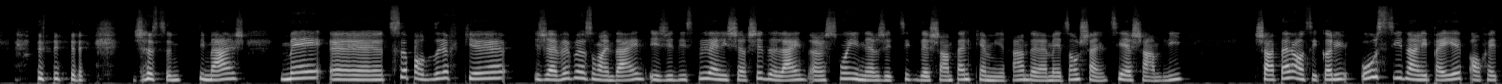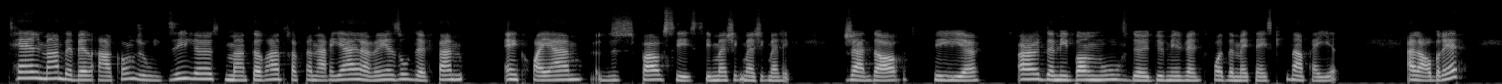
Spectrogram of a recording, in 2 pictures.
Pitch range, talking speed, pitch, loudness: 200-240 Hz, 165 wpm, 215 Hz, -24 LUFS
